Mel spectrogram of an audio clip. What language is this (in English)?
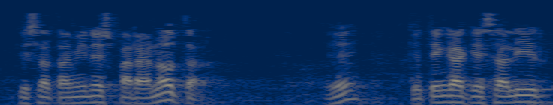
Spanish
